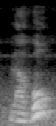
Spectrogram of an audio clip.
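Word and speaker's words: 評: 근데 이제 얘는 음독으로 읽어줄 때 헤이, 헤이와 헤이라고 읽어주게 되는데 얘는 지금 음독이 헤이가 아니네요. 효라고 읽어주시면 돼요.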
